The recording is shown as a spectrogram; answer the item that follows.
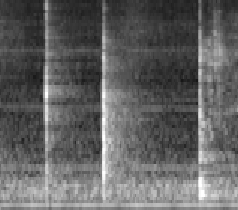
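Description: Two sharp clinks of a metal kitchen utensil against cookware, about half a second apart, over a steady low hum.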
